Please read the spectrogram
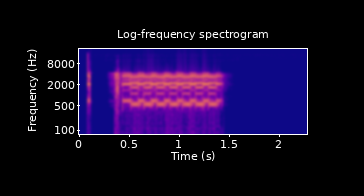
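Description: Electronic telephone ring: one trilling ring lasting about a second, then silence before the next ring, with a short click just before it.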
